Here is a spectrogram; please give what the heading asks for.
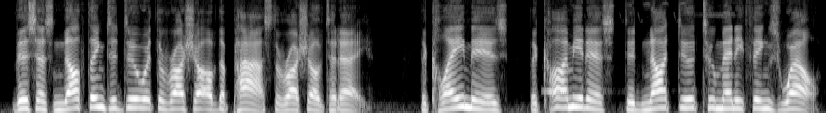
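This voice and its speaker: A man's voice: high voice, clear, resonant tone, no echo. A middle-aged American man, a college teacher, giving a loose, rambling talk to camera with restarts and asides. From United States. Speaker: college teacher and video lecturer.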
